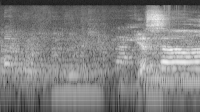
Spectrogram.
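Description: Acoustic guitar playing on its own between sung lines. About a second and a half in, a man's voice comes in singing the next line over the guitar.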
